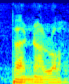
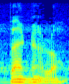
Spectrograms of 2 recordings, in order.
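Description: Both takes have the same delivery.

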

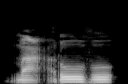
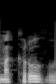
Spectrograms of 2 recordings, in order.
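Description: First: The middle consonant is a throaty ain sound. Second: The middle consonant is a k sound. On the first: The speaker calls it right. "ain ma'rufu" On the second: The speaker calls it wrong. "bukan makrufu bukan kaf tapi ain"

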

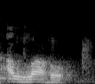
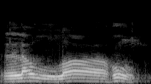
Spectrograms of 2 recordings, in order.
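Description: First: The word begins directly with the al sound. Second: The word begins with an added la syllable. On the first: The speaker calls it wrong. "bukan Allahu" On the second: The speaker calls it right. "Yang benar bacanya adalah lallahu"

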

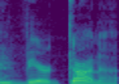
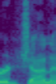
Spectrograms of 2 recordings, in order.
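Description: First: The name sounds like Virgana, with a hard g. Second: The name sounds like the state Virginia. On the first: The speaker calls it right. "It must be Virgana or something" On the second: The speaker calls it wrong. "It's not Virginia"

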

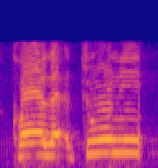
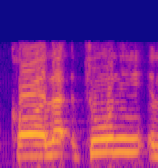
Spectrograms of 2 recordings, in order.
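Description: The two takes are said the same way.

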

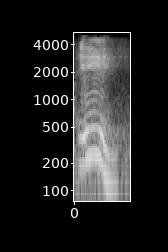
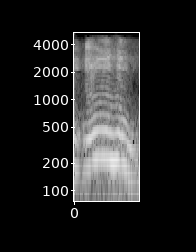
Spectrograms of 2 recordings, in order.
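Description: First: The word ends without an added n sound. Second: The word ends with an added n sound. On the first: It asks for more of the current topic. "فهو معرفة" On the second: It asks for more talk on any topic. "فإذا وجدت التنوين نطقت به إيه فهو نكرة"

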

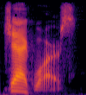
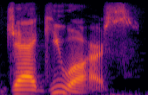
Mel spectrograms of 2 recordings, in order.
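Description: First: The word is said with an American pronunciation. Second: The word is said with a British pronunciation. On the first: "The American English pronunciation is jaguars" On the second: "The British pronunciation is jaguars"

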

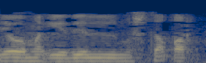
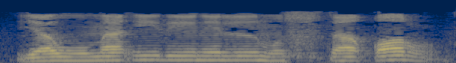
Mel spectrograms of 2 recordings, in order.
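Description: First: The nun sound is merged into the following l. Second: A clear nun with an i vowel precedes the l. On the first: The speaker calls it wrong. "jangan dibaca yauma idil mustaqar ya, bukan idgham ya" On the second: The speaker calls it right. "Kita baca yauma idinil mustaqar"

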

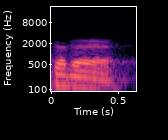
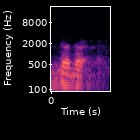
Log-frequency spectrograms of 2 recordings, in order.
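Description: First: The word ends in an open vowel. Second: The word ends in a glottal stop. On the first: This is the eased form that spread through frequent use. "فجعلوها سبا" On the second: This is the original form of the word. "كلمة سبا بالهمزة"

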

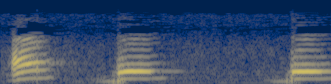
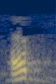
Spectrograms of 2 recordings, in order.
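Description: First: The final b is released with a short bounce. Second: The final b is held closed without release. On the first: "يقولون أب ب" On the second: "عوضا عن أن يقولوا أب"

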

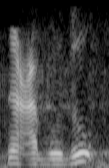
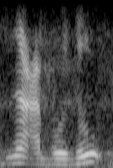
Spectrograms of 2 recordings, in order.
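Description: First: The word ends with a drawn-out long u vowel. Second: The word ends with a short u vowel. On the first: The speaker calls it wrong. "سوها واو" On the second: The speaker calls it right. "بدل الضمة"

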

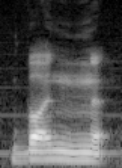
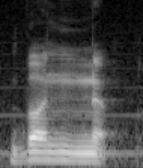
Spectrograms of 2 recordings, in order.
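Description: Both takes have the same delivery.

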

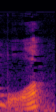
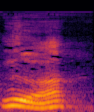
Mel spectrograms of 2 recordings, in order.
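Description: First: It uses the standard Mandarin pronunciation. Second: It uses the local dialect pronunciation. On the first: "不说我" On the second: "叫我"

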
